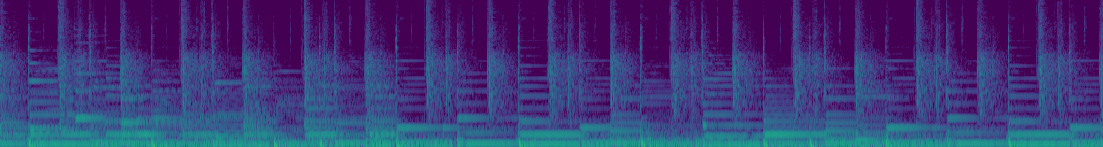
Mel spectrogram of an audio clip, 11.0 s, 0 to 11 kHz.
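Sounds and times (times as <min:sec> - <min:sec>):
synth music with bass and beat: 0:00.0 - 0:11.0.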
